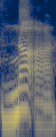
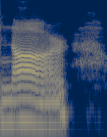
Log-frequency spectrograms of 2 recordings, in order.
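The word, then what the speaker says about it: נַעַר: So it's na'ar, not na'ar, but na'ar. And again, this ayin, because it's a separate syllable from this, we're going to make sure we have, there's a distinct separation between the first syllable and the second syllable. So we're not going to say nar, we're going to say na'ar, na'ar, okay?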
